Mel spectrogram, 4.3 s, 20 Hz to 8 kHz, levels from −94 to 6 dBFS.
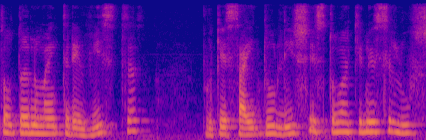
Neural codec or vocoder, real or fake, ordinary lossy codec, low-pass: none; real; none; 7.2 kHz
